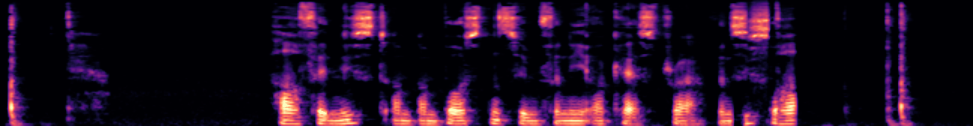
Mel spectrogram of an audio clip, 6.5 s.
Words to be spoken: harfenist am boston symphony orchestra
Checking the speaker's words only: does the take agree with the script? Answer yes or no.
no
